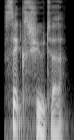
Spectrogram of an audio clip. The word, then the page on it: six-shooter: British English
